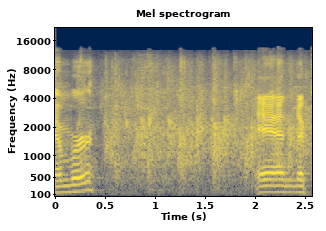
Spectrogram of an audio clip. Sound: audience clapping

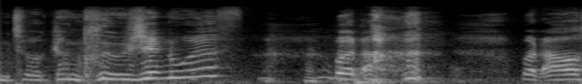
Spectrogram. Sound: panelists laughing

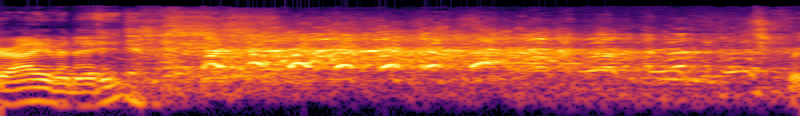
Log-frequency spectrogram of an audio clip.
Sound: audience laughing

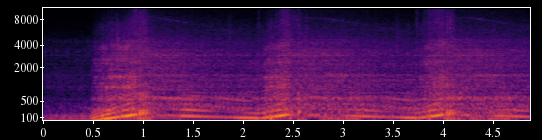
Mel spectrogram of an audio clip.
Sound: engine revving

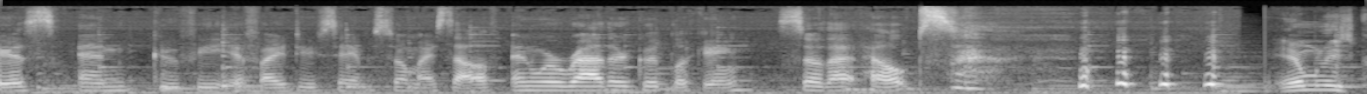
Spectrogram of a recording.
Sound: laughs

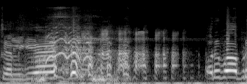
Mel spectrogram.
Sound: laughing

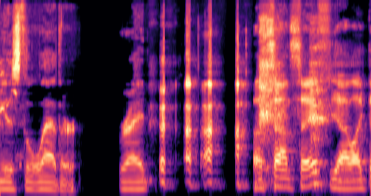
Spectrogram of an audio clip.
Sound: laughter

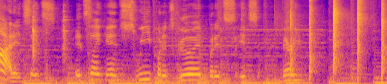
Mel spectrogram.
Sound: slapping

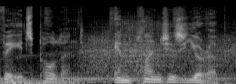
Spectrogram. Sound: jet engine roaring

